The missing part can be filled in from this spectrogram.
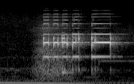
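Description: A quick run of bright, high beeps then one longer tone, the bite alarm receiver sounding normally with vibration switched off.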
